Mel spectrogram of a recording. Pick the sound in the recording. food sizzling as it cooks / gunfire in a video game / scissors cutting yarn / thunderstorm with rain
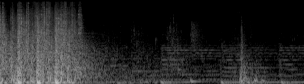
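gunfire in a video game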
